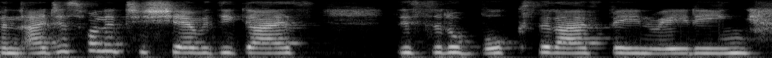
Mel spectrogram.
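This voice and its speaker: A high-voiced woman with an Australian accent, music playing in the background. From Australia, Sydney. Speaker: online business member. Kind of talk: casual group video chat.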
